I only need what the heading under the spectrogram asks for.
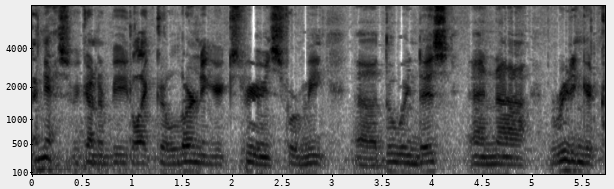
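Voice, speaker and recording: With a Portuguese accent and monotone, flat intonation, a man speaks at a moderate pace against noticeable background noise. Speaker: bonsai hobbyist vlogger. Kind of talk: casual vlog talk. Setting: home kitchen. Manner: halting, many fillers.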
